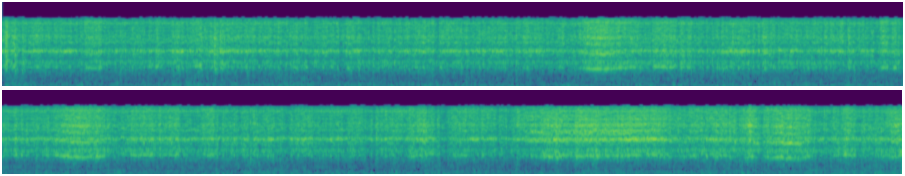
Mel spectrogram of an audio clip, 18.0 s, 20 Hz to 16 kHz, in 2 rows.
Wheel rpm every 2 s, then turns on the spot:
230, 230, 230, 230, 230, 230, 230, 220, 220.
none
